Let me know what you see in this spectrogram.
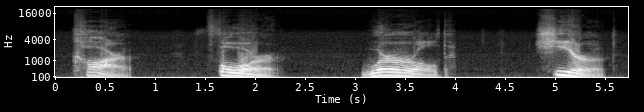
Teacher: In many other forms of English like British or Australian English, the R at the end of a word is often dropped, but not in American English. The R is strong. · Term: post vocalic R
